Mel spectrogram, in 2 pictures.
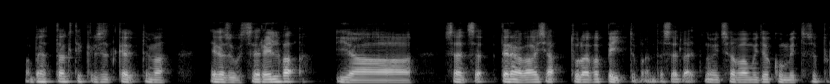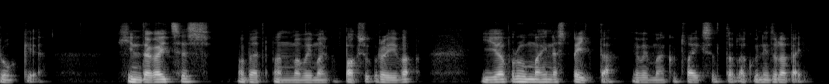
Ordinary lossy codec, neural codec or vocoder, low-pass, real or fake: none; none; 7.2 kHz; real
